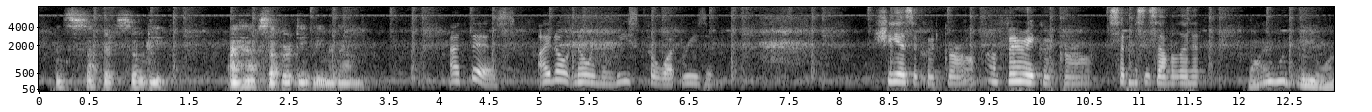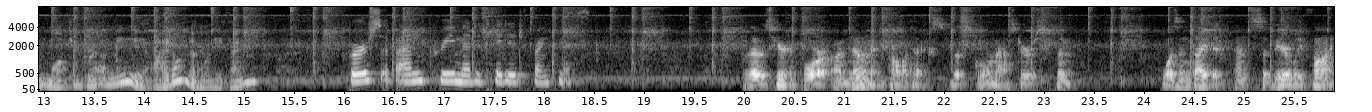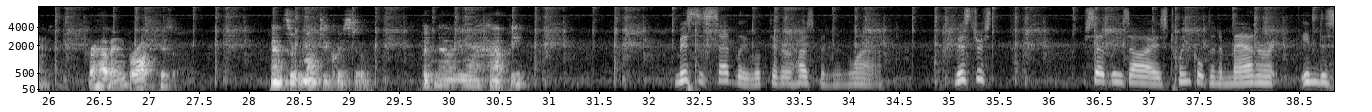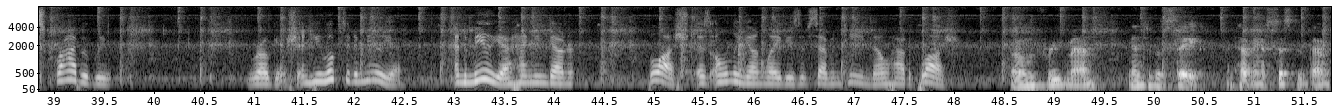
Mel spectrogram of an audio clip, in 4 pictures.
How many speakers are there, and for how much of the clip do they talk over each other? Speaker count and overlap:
6, no overlap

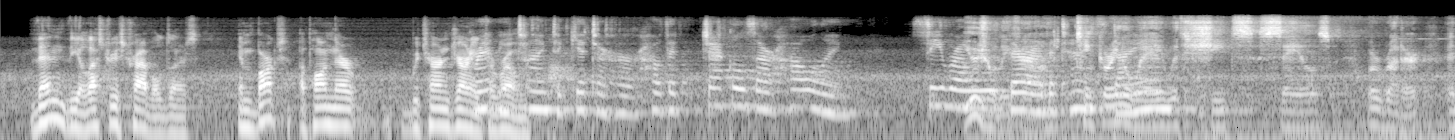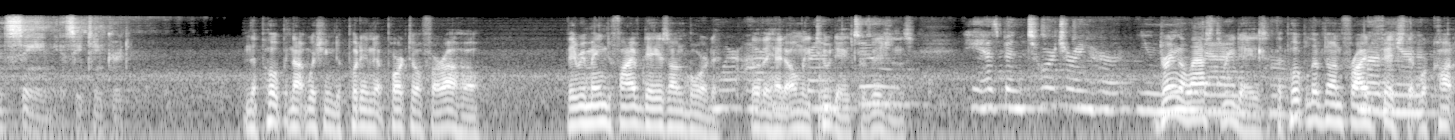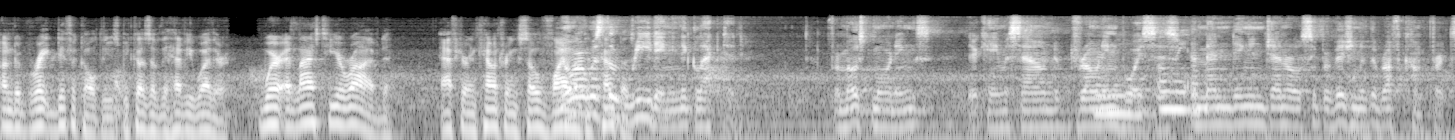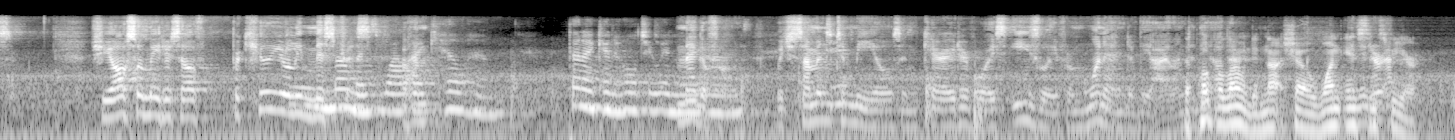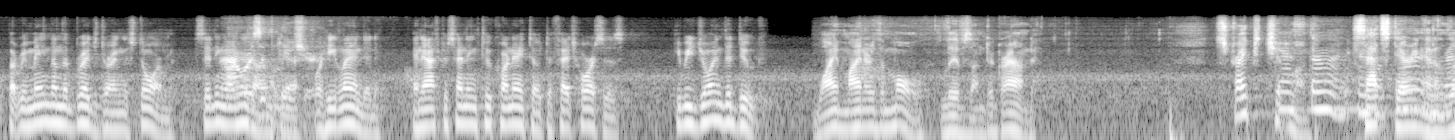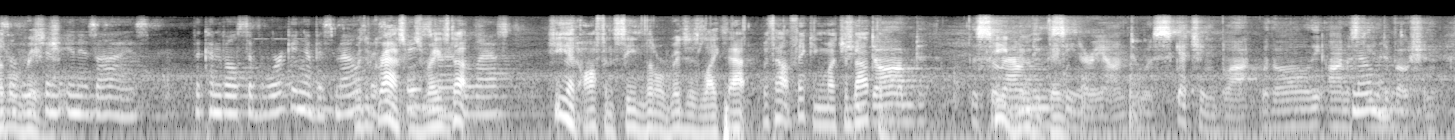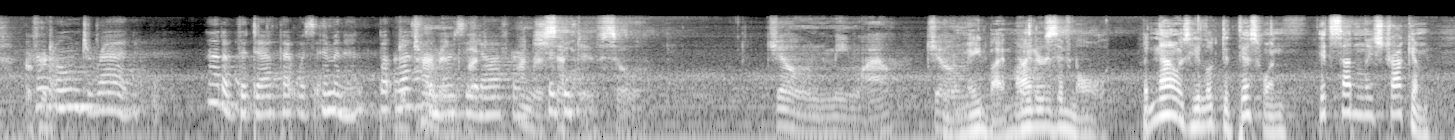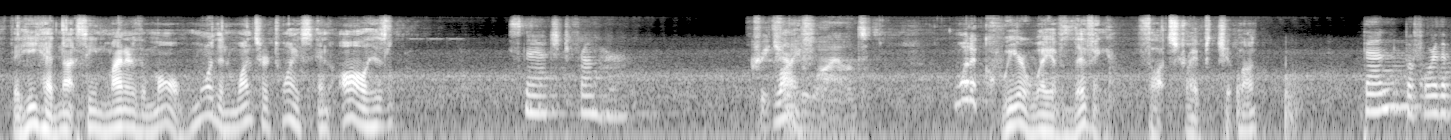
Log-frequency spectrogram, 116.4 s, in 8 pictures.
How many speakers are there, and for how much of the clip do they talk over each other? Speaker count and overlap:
3, about 25%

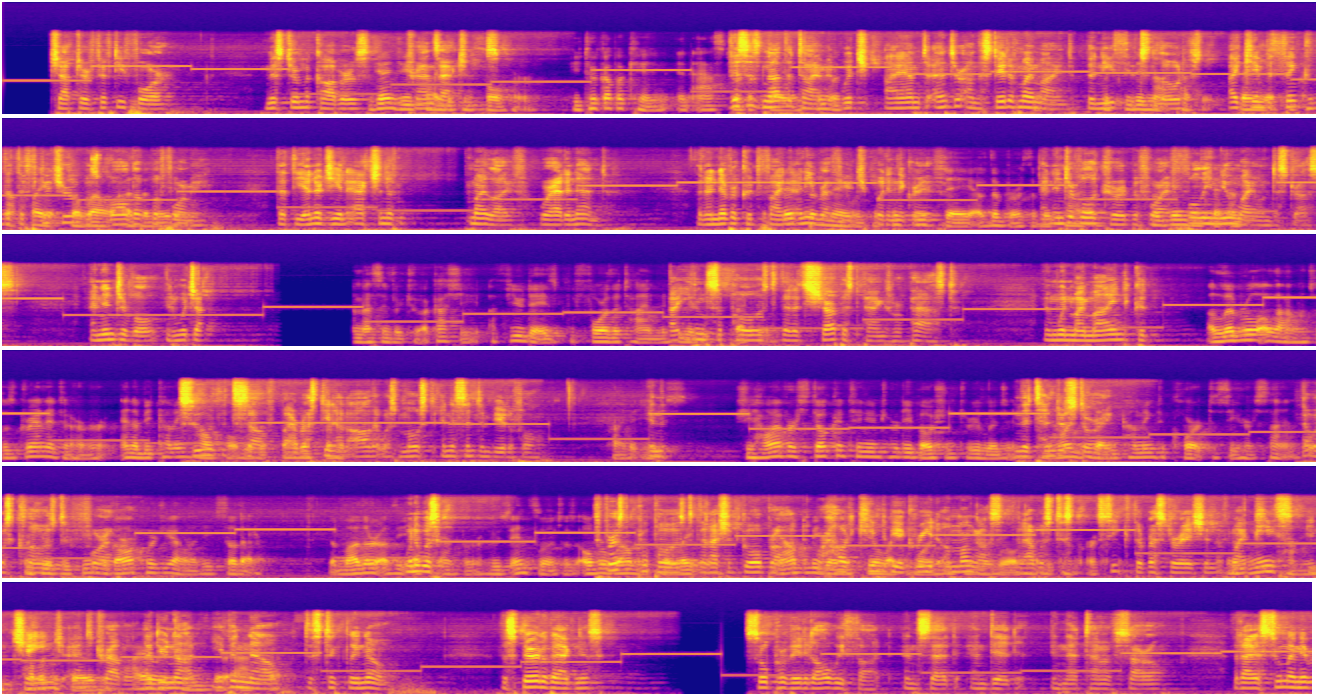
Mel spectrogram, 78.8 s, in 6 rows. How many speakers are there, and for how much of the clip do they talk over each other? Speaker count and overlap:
2, about 38%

